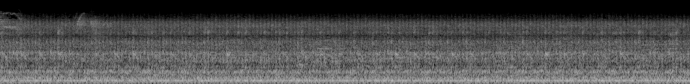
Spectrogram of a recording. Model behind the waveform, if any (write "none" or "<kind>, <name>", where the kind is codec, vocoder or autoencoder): none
